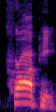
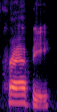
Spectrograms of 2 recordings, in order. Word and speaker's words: crappie: call them crappy crappie crappie not crappy yeah it's spelled crappy but they pronounce it crappy because they don't know the difference between the sound of an Hey, and the sound of an O.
